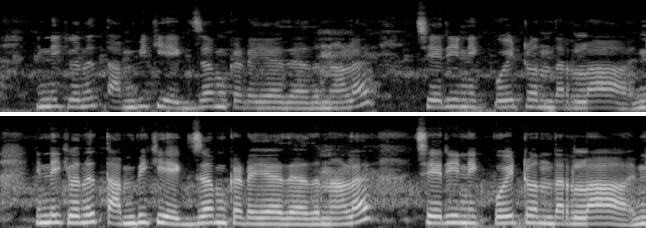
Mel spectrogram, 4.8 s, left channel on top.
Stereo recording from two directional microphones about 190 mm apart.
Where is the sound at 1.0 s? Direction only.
90° right.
